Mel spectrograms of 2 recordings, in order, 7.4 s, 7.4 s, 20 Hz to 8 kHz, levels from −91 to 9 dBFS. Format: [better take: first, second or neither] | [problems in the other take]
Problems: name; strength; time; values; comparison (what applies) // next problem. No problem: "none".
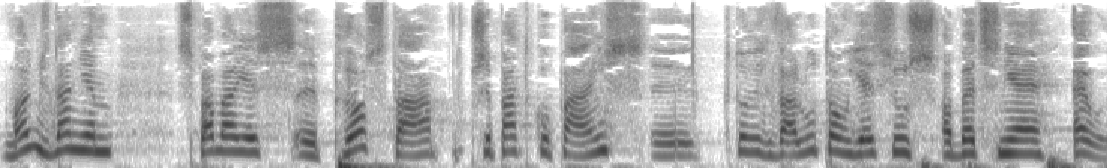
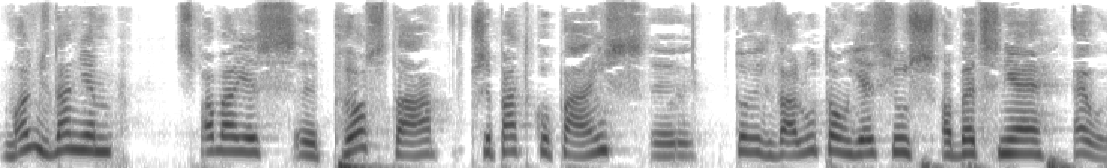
first | noise reduction (neural mask model DeepFilterNet 3)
